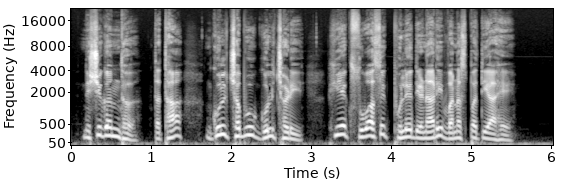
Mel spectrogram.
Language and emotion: Marathi, neutral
